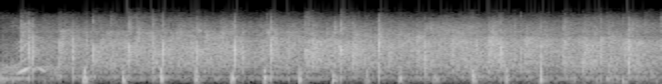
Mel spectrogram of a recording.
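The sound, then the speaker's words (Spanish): Steady applause from an audience, many hands clapping in a dense, continuous patter with sharp individual claps standing out throughout, sustained at an even loudness with no talking. “Un aplauso, por favor.”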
